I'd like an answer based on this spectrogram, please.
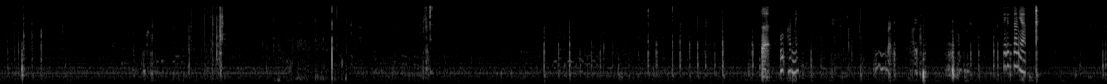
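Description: A spoon stirring batter in a glass mixing bowl, with light clinks and scrapes against the glass. In the second half a dog gives a few short whines that fall in pitch, louder than the stirring.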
